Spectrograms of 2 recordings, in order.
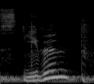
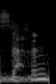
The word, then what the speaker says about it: Stephen: Apparently, like back when this deal was first being negotiated, Nike lost out because they mispronounced his name. A representative did and called him Steven instead of Stephen Curry.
